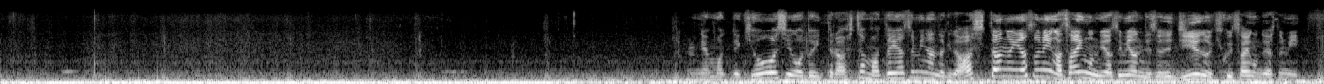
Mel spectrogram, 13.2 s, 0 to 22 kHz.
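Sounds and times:
car driving along a snow-covered road: 0:00.0 - 0:13.2
speech: 0:07.3 - 0:13.2.

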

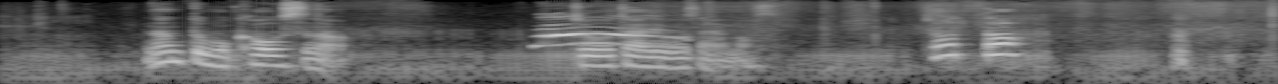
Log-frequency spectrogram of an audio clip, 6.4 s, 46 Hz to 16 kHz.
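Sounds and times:
cat purring: 0:00.0 - 0:06.3
speech: 0:00.7 - 0:01.8, 0:02.9 - 0:04.0, 0:04.6 - 0:05.3
woman speaking softly: 0:00.7 - 0:01.8, 0:02.7 - 0:03.9, 0:04.6 - 0:05.3
cat meowing: 0:02.6 - 0:03.6.

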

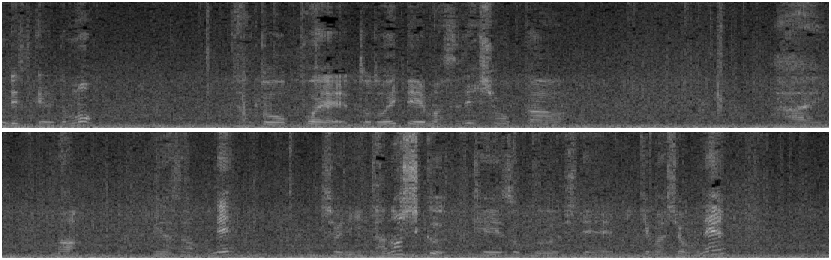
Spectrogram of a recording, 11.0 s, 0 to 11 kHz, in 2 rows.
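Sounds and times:
speech: 0:00.0 - 0:01.0, 0:01.6 - 0:04.0, 0:05.2 - 0:10.6
heavy rain pattering: 0:00.0 - 0:11.0.

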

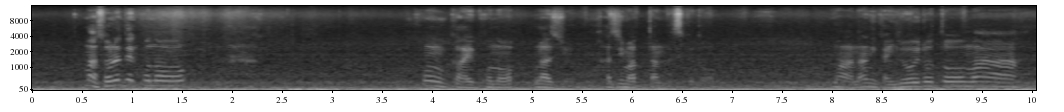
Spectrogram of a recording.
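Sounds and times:
road and engine rumble inside a car driven in a traffic jam: 0:00.0 - 0:10.0
speech: 0:00.6 - 0:01.8, 0:03.9 - 0:07.0, 0:08.0 - 0:10.0.

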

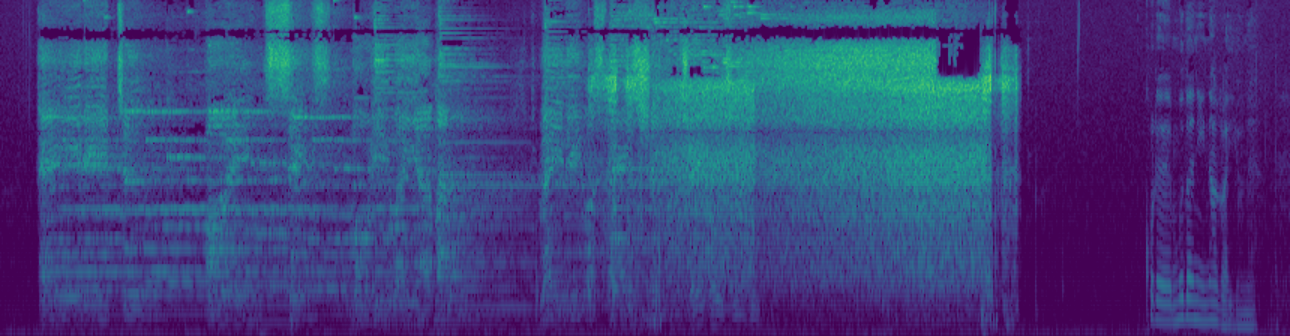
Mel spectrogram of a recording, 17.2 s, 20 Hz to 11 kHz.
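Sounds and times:
static hiss: 0:00.0 - 0:13.6
bright tonal anime opening background music: 0:00.5 - 0:08.6
speech: 0:03.5 - 0:04.0, 0:15.4 - 0:16.8.

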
